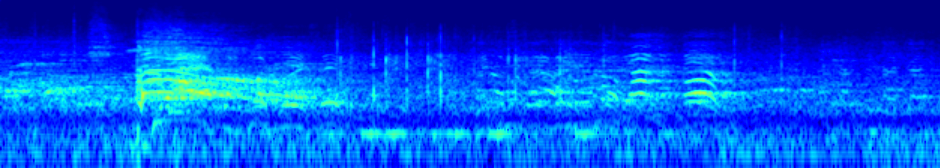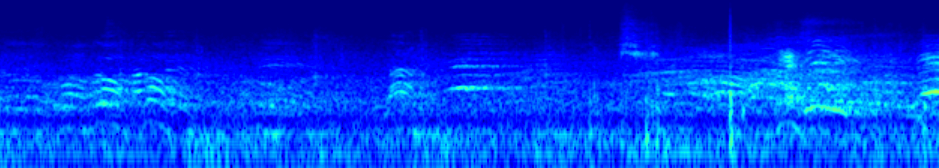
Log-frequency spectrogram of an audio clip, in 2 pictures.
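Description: Bare feet shuffle and thud on a padded mat.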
